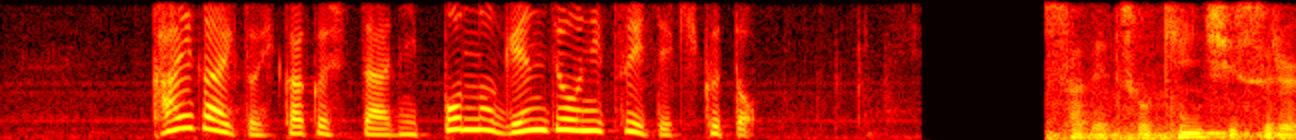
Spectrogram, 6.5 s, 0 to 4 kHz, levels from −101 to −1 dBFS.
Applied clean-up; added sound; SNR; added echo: none; none; none; none.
